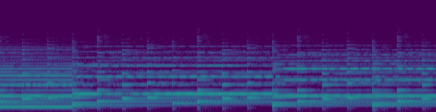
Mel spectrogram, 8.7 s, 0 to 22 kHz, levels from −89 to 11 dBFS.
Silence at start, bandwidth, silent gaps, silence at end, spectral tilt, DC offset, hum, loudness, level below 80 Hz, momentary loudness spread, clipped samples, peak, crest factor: 0 s; 12.5 kHz; none; 0 s; -6 dB/octave; under 0.1%; none; -41 LUFS; -88 dBFS; 3 LU; under 0.1%; -28 dBFS; 12 dB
